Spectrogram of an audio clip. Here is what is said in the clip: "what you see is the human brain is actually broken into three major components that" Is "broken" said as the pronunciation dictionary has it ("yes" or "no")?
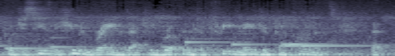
no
